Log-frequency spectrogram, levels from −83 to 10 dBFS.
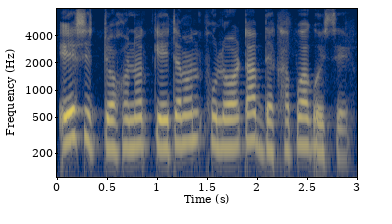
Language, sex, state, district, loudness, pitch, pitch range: Assamese, female, Assam, Sonitpur, -19 LUFS, 245 Hz, 235-260 Hz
